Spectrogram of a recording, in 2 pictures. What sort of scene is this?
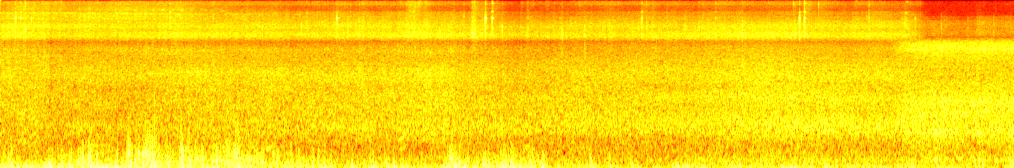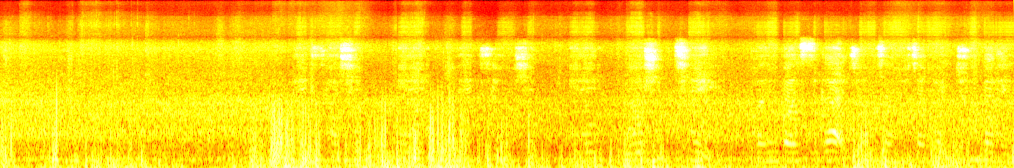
street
